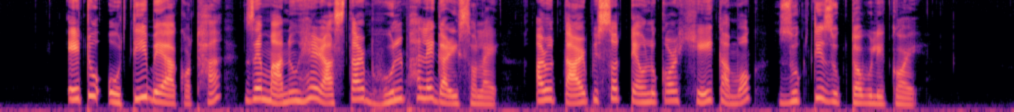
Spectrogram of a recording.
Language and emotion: Assamese, disgusted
